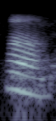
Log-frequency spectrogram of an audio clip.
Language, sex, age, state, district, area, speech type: Manipuri, female, 45-60, Manipur, Ukhrul, rural, conversation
